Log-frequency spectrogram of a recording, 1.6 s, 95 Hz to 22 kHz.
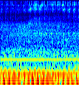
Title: Palyadong makina o Misfiring? || MAZDA 3 || Gasoline Engine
